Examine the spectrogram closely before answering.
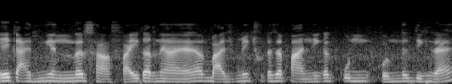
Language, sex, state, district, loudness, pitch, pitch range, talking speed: Hindi, male, Maharashtra, Gondia, -18 LUFS, 145 Hz, 130-155 Hz, 265 wpm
